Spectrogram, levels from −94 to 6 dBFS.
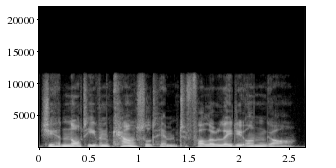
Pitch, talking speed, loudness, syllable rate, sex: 110 Hz, 225 wpm, -17 LUFS, 6.4 syllables/s, male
